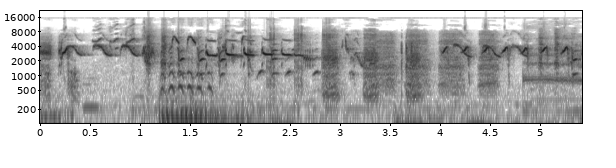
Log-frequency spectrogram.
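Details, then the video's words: Lure recording of Javan myna used to draw in wild birds: busy chatter of rasping squawks, clicks and wavering whistles, several bursts per second, ending in looping whistled notes. "suara pikat burung jalak kebo"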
